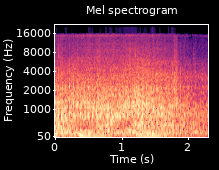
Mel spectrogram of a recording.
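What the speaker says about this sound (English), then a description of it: "Coast Guard helicopter." A U.S. Coast Guard helicopter heard as a steady, loud rotor and engine roar with rough, wind-like noise, continuous throughout and easing slightly toward the end.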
